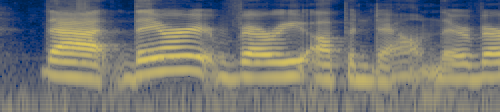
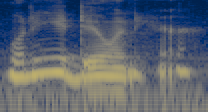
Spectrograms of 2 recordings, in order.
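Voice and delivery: soft voice; 9 dB quieter than usual. Shown as a demonstration. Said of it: "That little voice that says".

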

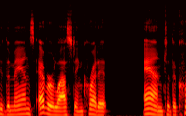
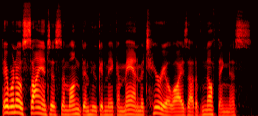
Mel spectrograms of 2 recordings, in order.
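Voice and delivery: ordinary delivery, nothing marked

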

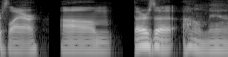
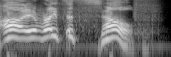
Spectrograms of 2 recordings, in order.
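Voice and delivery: excited; 13 semitones higher, 12 dB louder, much slower than usual. Real, not acted. Gushing about an imagined episode.

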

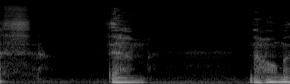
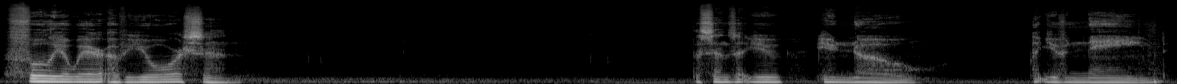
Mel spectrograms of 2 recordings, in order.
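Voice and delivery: guided meditation. Acted. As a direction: draw them gently into the scene. Leads a guided prayer meditation.

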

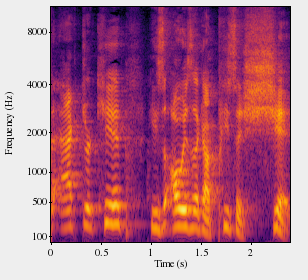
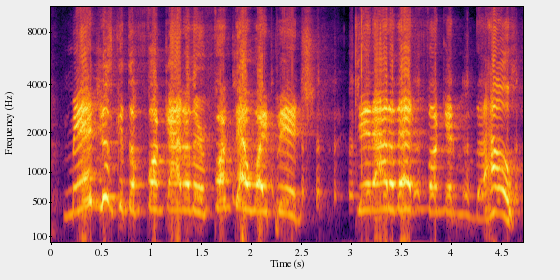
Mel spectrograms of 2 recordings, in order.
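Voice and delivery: high, loud shout at the screen; yelling at the screen; 9 dB louder than usual. Retold or imitated. Moviegoer yelling at the screen, high and loud. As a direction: holler high and loud at the hero. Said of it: "people were doing in the fucking movie theaters going".

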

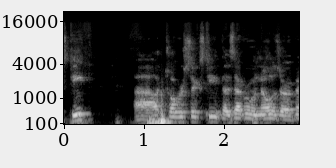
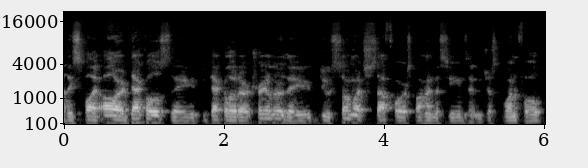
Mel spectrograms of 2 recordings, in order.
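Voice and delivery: normal talking voice

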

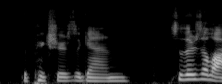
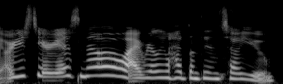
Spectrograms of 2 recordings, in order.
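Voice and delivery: much higher, incredulous squeal of disbelief; mock shock; 10 semitones higher than usual. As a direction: act out shocked disbelief at a friend's no. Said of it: "I'm gonna be shocked and I'm gonna say".

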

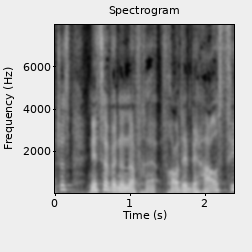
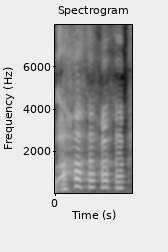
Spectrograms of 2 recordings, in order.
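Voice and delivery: high fake laugh; 12 semitones higher than usual. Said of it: "ihre Freundin so richtig schnell".

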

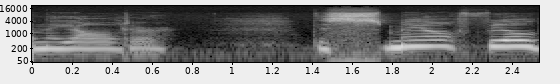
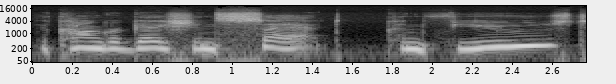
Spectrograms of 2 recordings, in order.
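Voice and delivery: normal talking voice

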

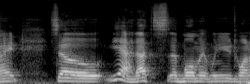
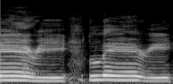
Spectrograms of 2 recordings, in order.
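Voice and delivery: drawn-out taunting call from the stands; mock heckling; 4 semitones higher, 4 dB louder, much slower than usual. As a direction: stretch the name into a jeer. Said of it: "like, calling him".

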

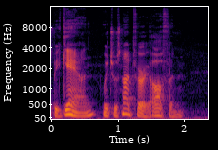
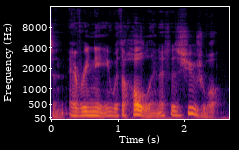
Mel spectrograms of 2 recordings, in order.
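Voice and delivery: usual speaking voice

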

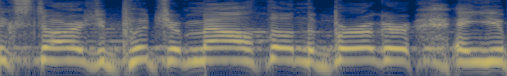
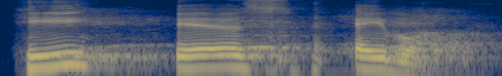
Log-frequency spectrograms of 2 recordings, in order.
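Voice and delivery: each word drawn out slowly; slow emphatic; 5 semitones lower, much slower than usual. Shown as a demonstration. Pastor modelling the phrase for the church, slow. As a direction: stretch it out for them to repeat. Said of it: "Say that with me".

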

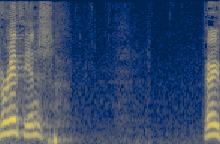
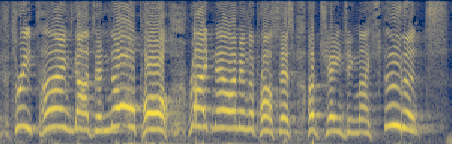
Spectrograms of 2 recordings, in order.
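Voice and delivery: rising, louder preacher's cry; preaching at full force; 8 semitones higher, 7 dB louder than usual. Acted. Preacher rousing the congregation, full preaching force. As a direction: build it up like a revival preacher.

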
